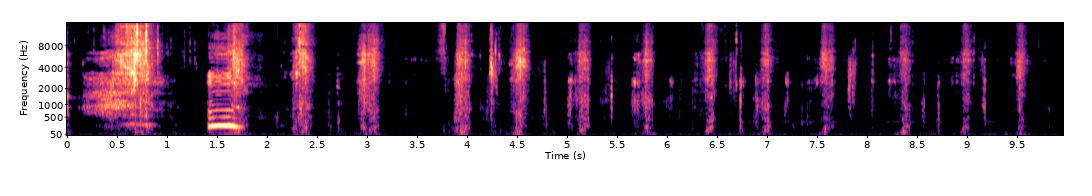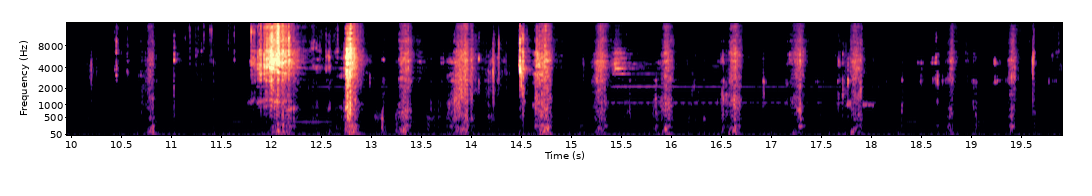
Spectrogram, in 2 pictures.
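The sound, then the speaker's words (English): Crunching and chewing of a crunchy refrigerated food, a rapid series of sharp, crisp bites repeating steadily throughout, with a couple of louder, breathy bursts near the start and middle. “The funny thing is, this is one of my favorite summer foods, and because it's refrigerated, I was kind of shying away from it for the winter, but let me tell you, I could eat this, I guess, year round.”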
